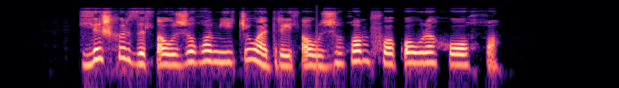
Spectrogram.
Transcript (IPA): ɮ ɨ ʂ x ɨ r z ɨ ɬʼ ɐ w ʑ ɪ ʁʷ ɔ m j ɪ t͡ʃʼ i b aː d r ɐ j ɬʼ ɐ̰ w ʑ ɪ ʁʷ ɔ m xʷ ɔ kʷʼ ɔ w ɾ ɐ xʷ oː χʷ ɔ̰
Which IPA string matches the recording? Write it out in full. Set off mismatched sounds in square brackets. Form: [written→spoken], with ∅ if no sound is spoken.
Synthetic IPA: ɮ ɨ ʂ x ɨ r z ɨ ɬʼ ɐ w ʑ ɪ ʁʷ ɔ m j ɪ t͡ʃʼ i [b→w] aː d r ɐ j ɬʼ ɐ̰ w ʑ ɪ ʁʷ ɔ m xʷ ɔ kʷʼ ɔ w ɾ ɐ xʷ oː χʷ ɔ̰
